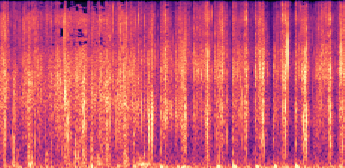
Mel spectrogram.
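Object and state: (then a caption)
Plastic bubble wrap crumpled. A clear plastic bubble wrap strip with air-filled bubbles is twisted and squeezed into a ball by hands. The result is a dense, continuous bright crinkling and crunching, with frequent sharp crackles and little low end.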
